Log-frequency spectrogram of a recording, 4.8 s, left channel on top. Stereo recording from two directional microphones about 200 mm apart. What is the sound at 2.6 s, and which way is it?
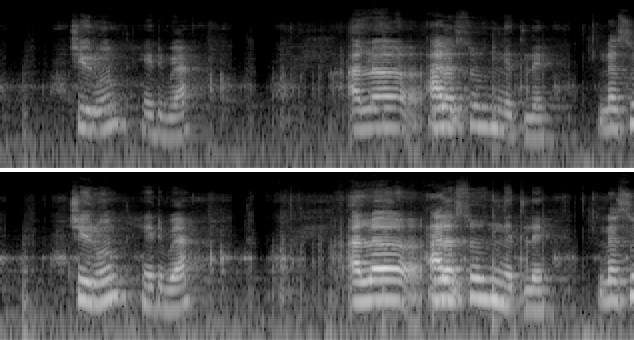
Speech, 40° right (ahead or behind).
